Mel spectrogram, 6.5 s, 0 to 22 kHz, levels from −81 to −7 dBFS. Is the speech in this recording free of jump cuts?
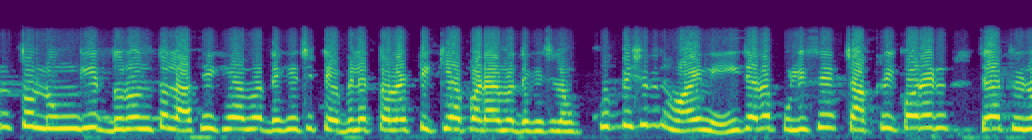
no; 1 cut; at 5.2 s

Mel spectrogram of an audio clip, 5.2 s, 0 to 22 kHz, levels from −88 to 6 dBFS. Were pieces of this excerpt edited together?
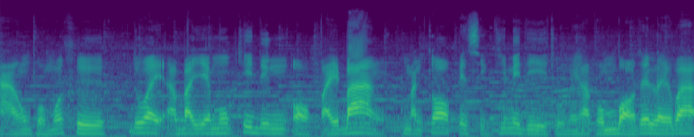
yes; 2 cuts; at 0.9 s, 4.5 s

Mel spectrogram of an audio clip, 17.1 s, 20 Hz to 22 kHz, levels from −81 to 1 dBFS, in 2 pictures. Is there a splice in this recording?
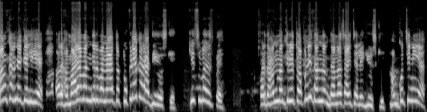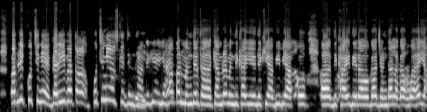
no; 0 cuts

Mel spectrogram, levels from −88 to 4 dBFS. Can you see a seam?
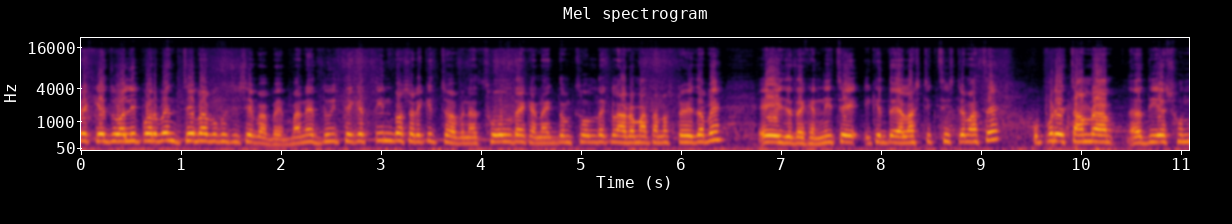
no; 0 cuts

